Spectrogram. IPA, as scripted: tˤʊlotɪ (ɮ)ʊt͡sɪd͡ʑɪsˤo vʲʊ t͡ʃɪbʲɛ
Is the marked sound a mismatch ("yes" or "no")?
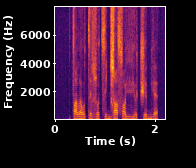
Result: no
